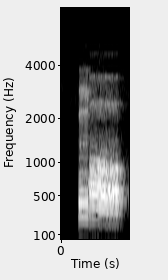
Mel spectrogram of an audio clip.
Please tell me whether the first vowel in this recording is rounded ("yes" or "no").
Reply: yes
